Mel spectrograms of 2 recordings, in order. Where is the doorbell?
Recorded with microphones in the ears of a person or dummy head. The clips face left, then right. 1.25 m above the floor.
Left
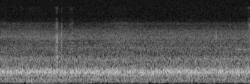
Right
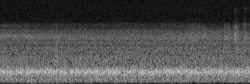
No doorbell in this recording.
